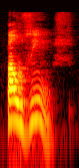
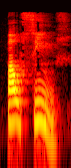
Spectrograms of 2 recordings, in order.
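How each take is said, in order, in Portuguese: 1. A consoante do meio é um som sonoro z. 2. A consoante do meio é um som surdo s. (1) "eles deveriam pronunciar a palavra pauzinhos" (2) "E eles pronunciavam paucinhos"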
